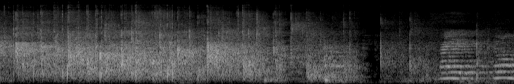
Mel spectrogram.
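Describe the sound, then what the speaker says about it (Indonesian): Classroom applause for a group that has just presented integer addition, a burst of clapping lasting about three seconds before it fades, followed by a short ringing tone. "Kita beri aplaus dulu untuk mereka."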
